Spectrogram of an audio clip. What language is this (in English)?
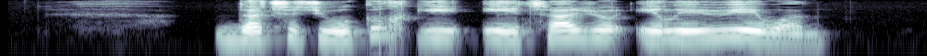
Abkhazian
